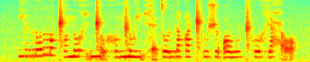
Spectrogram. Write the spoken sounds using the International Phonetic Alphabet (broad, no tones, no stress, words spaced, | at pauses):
jɨrorɔɡ͡ǁɔ nohḭ ŋ͡ǁo̰ hoŋ͡ǁu jḭhɛ̰ toriqʷeǁʰu ʃɵʔɔ wuǁʰoheħɔ̰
